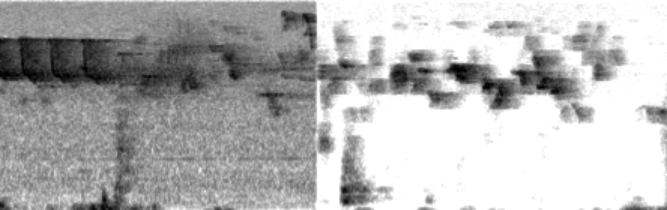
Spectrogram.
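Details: Canary with a noisy, buzzy passage and a loud thump, then after a cut, scattered quick twittering notes separated by brief gaps.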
